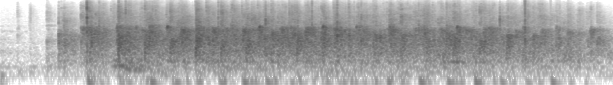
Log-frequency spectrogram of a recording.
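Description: A roomful of people applauding; the clapping starts about half a second in, holds steady, and dies away near the end.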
